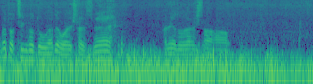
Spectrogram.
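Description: A middle-aged man speaks close to the microphone with animation.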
